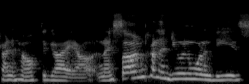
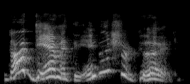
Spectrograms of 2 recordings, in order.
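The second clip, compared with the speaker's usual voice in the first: mock outrage; 5 semitones higher, 6 dB louder than usual.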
